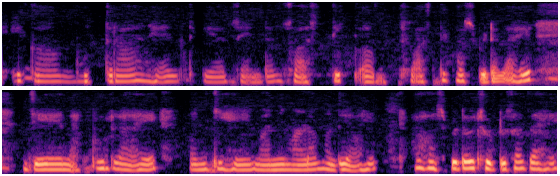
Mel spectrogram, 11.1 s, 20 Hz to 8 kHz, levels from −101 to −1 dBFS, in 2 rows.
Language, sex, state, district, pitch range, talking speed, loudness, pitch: Marathi, female, Maharashtra, Nagpur, 190-220 Hz, 120 wpm, -24 LUFS, 200 Hz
